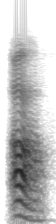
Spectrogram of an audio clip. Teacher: जो आ है इसको मध्य स्वर बोलते हैं क्योंकि यह जीभ के मध्य भाग से बोला जाता है।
